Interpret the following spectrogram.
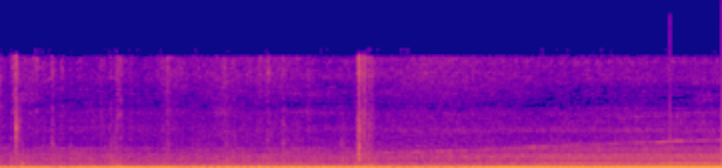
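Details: Ford Powerstroke diesel: deep rumble with a thin, high whine that slowly climbs in pitch as revs build; the whine comes from the engine, source unclear.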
